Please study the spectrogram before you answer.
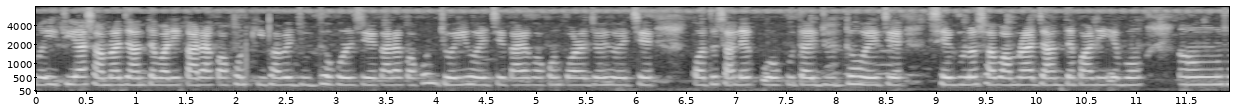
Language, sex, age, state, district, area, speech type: Bengali, female, 18-30, West Bengal, Purba Bardhaman, urban, spontaneous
